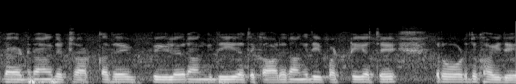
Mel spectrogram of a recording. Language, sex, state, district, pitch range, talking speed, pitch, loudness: Punjabi, male, Punjab, Fazilka, 115-120 Hz, 175 wpm, 115 Hz, -13 LUFS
